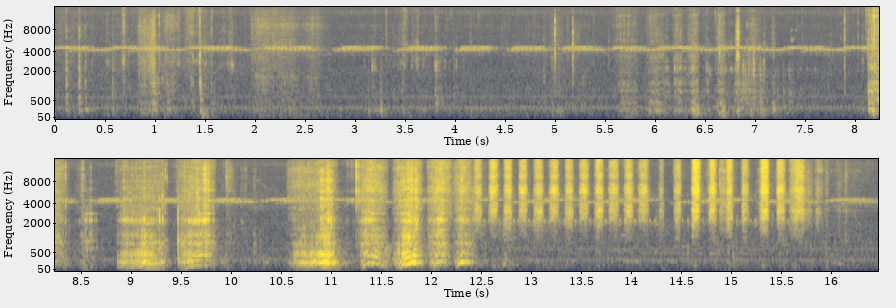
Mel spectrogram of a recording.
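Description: Small hand hacksaw cutting a small wooden block: faint scraping at first, then slow, loud saw strokes from about eight seconds in. Near the end come quick short strokes, about seven a second, as a thin metal file is rubbed along the cut edge.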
